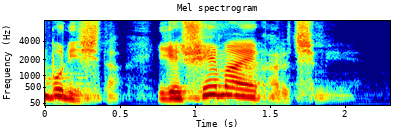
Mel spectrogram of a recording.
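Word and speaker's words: שמע: 9절을 쇠마라고 불러요 왜냐하면 시작할 때 들으라라고 하는이 말이 히브리 말로 쉐마와 명령형을 써서 그렇게 발음이 되거든요 그래서 아마 여러분들도 유대인들의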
